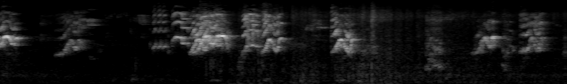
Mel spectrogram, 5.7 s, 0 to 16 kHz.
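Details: A two-year-old red-winged parrot pair rearing its first chicks, 20 days old. Loud rasping screeches tumble out in a dense series, with brief gaps, ending in softer scratchy notes.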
